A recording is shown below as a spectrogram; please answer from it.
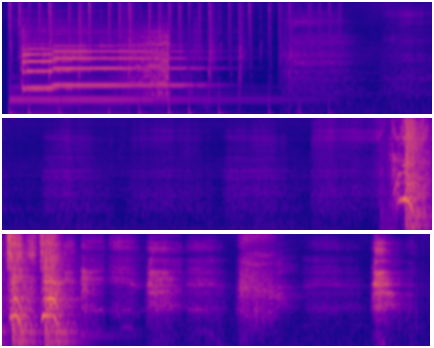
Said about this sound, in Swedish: Eh, ett baseballträ var det Ett baseballträ mm. mot en sån här hårdare kudde. Och det här handlar alltså om en sån här anger management eh, kurs eller en, en föreläsning som vi gick på.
